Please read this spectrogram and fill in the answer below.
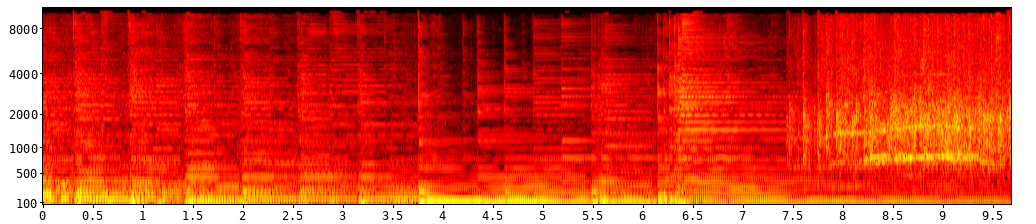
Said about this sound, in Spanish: Los aplausos, entre otros, para Alejandro Espuntón, que está hoy aquí con nosotros.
